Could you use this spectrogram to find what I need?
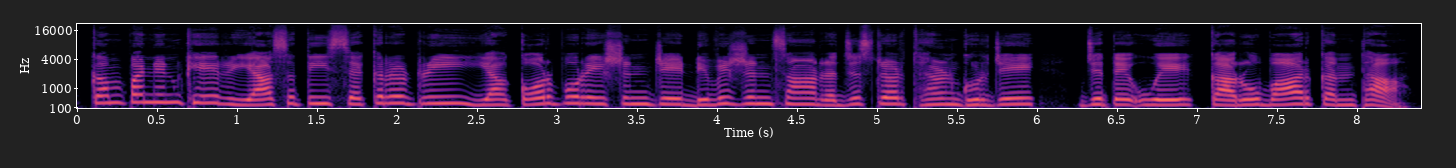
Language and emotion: Sindhi, neutral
